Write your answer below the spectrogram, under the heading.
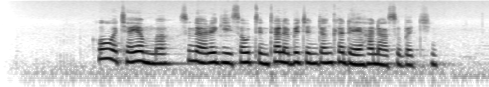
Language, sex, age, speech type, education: Hausa, female, 15-29, read, secondary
